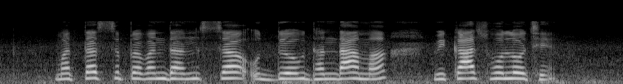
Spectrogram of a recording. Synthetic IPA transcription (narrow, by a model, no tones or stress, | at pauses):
mət̪əsəpɾəbənd̪ʱənsəṵd̪joɡd̪ʱənd̪ameʋikasɦolot͡ʃʰɛ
